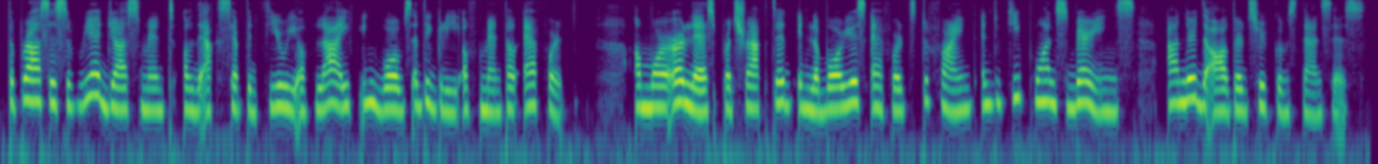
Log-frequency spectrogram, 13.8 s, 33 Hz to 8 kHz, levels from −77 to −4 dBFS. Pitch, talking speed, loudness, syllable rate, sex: 225 Hz, 150 wpm, -19 LUFS, 4.8 syllables/s, female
